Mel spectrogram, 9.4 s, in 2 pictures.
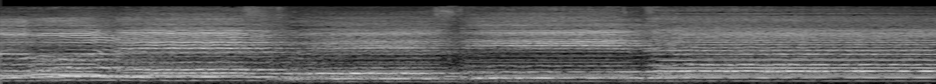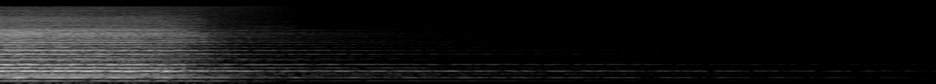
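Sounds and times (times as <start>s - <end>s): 
choir singing a Christmas carol: 0.0s - 6.6s.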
